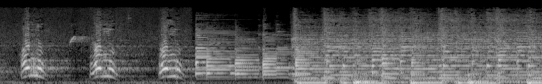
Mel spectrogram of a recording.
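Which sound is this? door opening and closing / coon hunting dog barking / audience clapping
coon hunting dog barking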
